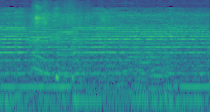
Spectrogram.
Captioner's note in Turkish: Gülme sesleri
